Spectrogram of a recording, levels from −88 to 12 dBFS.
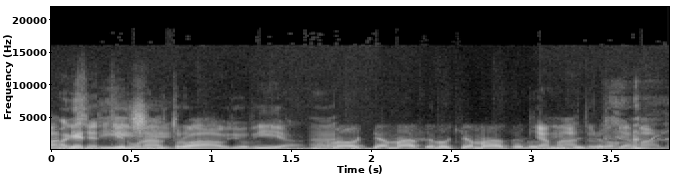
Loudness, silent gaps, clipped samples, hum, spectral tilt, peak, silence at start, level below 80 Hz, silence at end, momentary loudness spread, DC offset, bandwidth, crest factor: -18 LUFS; none; under 0.1%; none; -5 dB/octave; 0 dBFS; 0 s; -34 dBFS; 0 s; 6 LU; under 0.1%; 17 kHz; 18 dB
